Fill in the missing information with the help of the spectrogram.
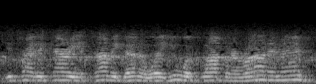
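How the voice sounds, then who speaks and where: An actor playing a cocky, scornful outlaw in an old-time radio drama, with rough slangy talk. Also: male voice, high voice, steady tone, quick pace, lo-fi sound, close to an everyday voice. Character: cocky, needling outlaw, tough and quarrelsome. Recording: distant, echoey, noisy old radio recording.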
